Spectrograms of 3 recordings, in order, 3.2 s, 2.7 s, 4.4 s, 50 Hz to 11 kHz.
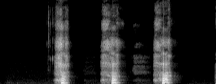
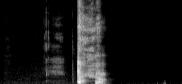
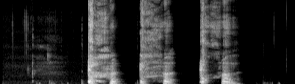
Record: {
  "exhalation_length": "3.2 s",
  "exhalation_amplitude": 31068,
  "exhalation_signal_mean_std_ratio": 0.28,
  "cough_length": "2.7 s",
  "cough_amplitude": 32768,
  "cough_signal_mean_std_ratio": 0.22,
  "three_cough_length": "4.4 s",
  "three_cough_amplitude": 32767,
  "three_cough_signal_mean_std_ratio": 0.33,
  "survey_phase": "beta (2021-08-13 to 2022-03-07)",
  "age": "45-64",
  "gender": "Female",
  "wearing_mask": "No",
  "symptom_fatigue": true,
  "smoker_status": "Ex-smoker",
  "respiratory_condition_asthma": false,
  "respiratory_condition_other": false,
  "recruitment_source": "REACT",
  "submission_delay": "4 days",
  "covid_test_result": "Negative",
  "covid_test_method": "RT-qPCR",
  "influenza_a_test_result": "Negative",
  "influenza_b_test_result": "Negative"
}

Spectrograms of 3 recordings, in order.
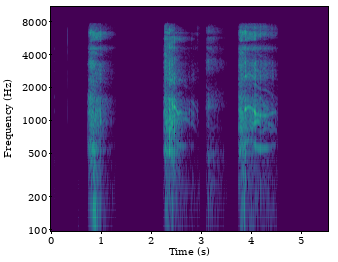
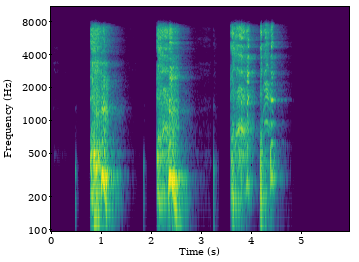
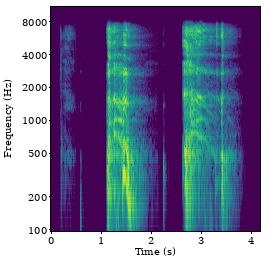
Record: {
  "exhalation_length": "5.5 s",
  "exhalation_amplitude": 2514,
  "exhalation_signal_mean_std_ratio": 0.39,
  "three_cough_length": "6.0 s",
  "three_cough_amplitude": 28564,
  "three_cough_signal_mean_std_ratio": 0.39,
  "cough_length": "4.2 s",
  "cough_amplitude": 32037,
  "cough_signal_mean_std_ratio": 0.39,
  "survey_phase": "alpha (2021-03-01 to 2021-08-12)",
  "age": "18-44",
  "gender": "Male",
  "wearing_mask": "No",
  "symptom_none": true,
  "smoker_status": "Current smoker (11 or more cigarettes per day)",
  "respiratory_condition_asthma": false,
  "respiratory_condition_other": false,
  "recruitment_source": "REACT",
  "submission_delay": "2 days",
  "covid_test_result": "Negative",
  "covid_test_method": "RT-qPCR"
}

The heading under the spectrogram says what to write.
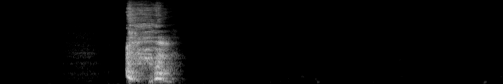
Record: {
  "cough_length": "5.0 s",
  "cough_amplitude": 32768,
  "cough_signal_mean_std_ratio": 0.22,
  "survey_phase": "beta (2021-08-13 to 2022-03-07)",
  "age": "45-64",
  "gender": "Male",
  "wearing_mask": "No",
  "symptom_headache": true,
  "symptom_other": true,
  "symptom_onset": "6 days",
  "smoker_status": "Ex-smoker",
  "respiratory_condition_asthma": false,
  "respiratory_condition_other": false,
  "recruitment_source": "REACT",
  "submission_delay": "2 days",
  "covid_test_result": "Negative",
  "covid_test_method": "RT-qPCR",
  "influenza_a_test_result": "Negative",
  "influenza_b_test_result": "Negative"
}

